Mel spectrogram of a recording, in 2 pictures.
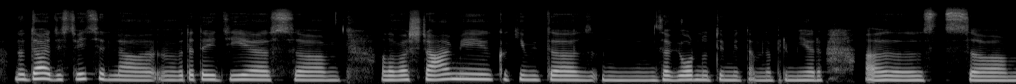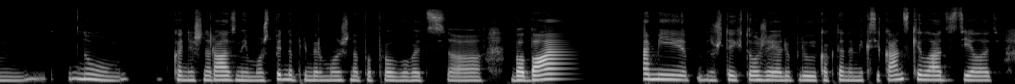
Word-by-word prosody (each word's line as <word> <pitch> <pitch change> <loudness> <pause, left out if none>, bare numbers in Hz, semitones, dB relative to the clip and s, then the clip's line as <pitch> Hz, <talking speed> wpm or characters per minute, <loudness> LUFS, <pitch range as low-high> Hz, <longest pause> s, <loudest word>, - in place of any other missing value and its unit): Ну 235 -1 0
да, 255 +3 +4
действительно, 215 -4 -3
э, 200 0 -6
вот 205 +2 -6
эта 220 0 +1
идея 215 0 0
с - - -6 0.9
лавашами 230 +4 +1
какими-то 210 -2 -2
з 190 0 -9
м, 190 -1 -5
завернутыми, 205 0 -1
там, 185 +1 -10
например, 195 +1 -5 0.4
а, 195 0 0
с 200 +1 -6
ам, 185 +5 -3 0.2
ну, 245 -4 0 0.4
конечно, 200 -1 -1
разные, 200 -1 +4
может 185 -1 -3
быть. 235 - +3
Например, 200 -3 -1
можно 195 +1 -2
попробовать 185 -1 -2
с 180 -1 -2 0.3
бобами, 245 +5 +6 1.0
потому 200 -1 -4
что 210 +3 -1
их 195 - -2
тоже 205 -1 +3
я 195 -1 +4
люблю, 195 +1 0
и - - +1
как-то 200 +1 -2
на 190 - -2
мексиканский 210 +5 0
лад 205 -2 +3
сделать. 190 -1 0
200 Hz, 120 wpm, -24 LUFS, 190-220 Hz, 1.0 s, бобами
